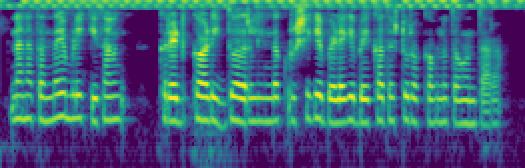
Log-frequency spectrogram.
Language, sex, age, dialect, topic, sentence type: Kannada, female, 18-24, Central, agriculture, statement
